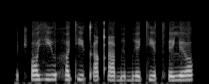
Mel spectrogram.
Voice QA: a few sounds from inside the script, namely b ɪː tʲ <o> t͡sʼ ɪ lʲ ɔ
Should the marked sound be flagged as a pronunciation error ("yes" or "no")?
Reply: yes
